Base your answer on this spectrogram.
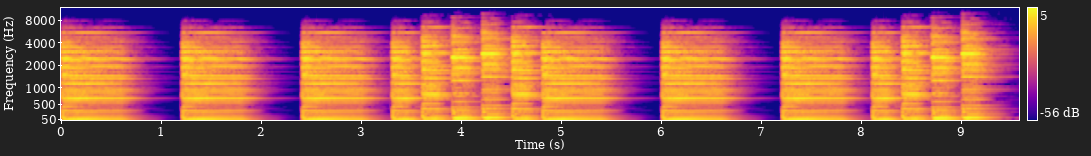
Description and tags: hip hop piano 100 bpm
piano sample for general use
